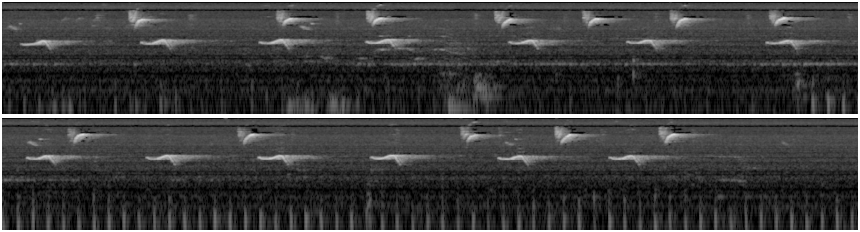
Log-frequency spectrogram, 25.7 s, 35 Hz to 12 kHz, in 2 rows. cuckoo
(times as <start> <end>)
0.0 1.3, 1.9 17.7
